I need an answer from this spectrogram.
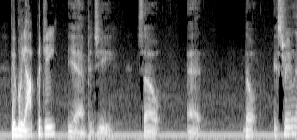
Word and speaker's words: bibliopegy: Anthropodermic bibliopegy. It's a practice of binding books in human skin. That's what it's. Human dermic skin bibliography book. Yeah. Or not bibliography, but bibliopegy. All right. Bibliopegy.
